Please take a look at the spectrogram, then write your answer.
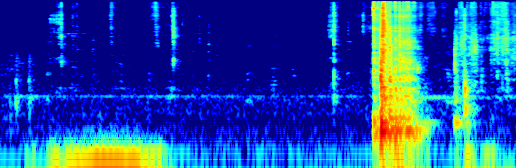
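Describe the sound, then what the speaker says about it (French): Scissors snip the corners off paper for a Christmas notepad album: a soft low rustle early on, then one loud crisp cut burst followed by a couple of lighter snips, close and alone without talk. "On va couper juste les coins pour que ça rentre mieux"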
